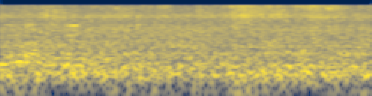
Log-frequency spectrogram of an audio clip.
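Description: Steady rushing background noise of a large room, with no clear events.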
